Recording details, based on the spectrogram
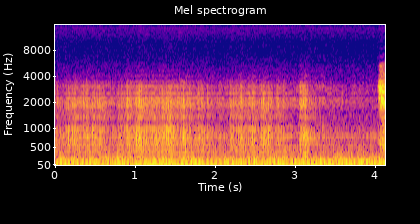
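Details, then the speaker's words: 1935 Western Air Patrol 76 restored radio run away from the variac: faint steady low hum under quiet static with brief crackles; much quieter background, normal, the variac suspected of adding noise. "Much quieter, as always. I really need to get around to fixing that variac."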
